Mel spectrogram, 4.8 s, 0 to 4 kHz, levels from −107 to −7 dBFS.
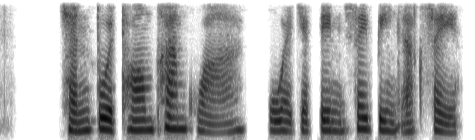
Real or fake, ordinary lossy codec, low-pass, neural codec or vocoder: fake; none; 3.6 kHz; codec, 24 kHz, 0.9 kbps, WavTokenizer, medium speech release version 1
